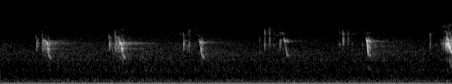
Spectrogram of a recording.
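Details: Lesser spotted eagle in a spruce in Zemgale, Latvia, on 22 August 2021, giving short, high, yelping notes that drop sharply in pitch, repeated about every second with faint low background rumble.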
